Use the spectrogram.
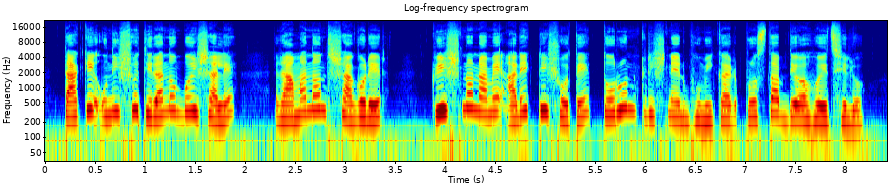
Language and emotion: Bengali, neutral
